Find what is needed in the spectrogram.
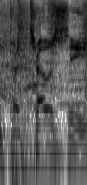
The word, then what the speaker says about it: Potosí: The game in Potosi, which rhymes with another unpleasant word,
